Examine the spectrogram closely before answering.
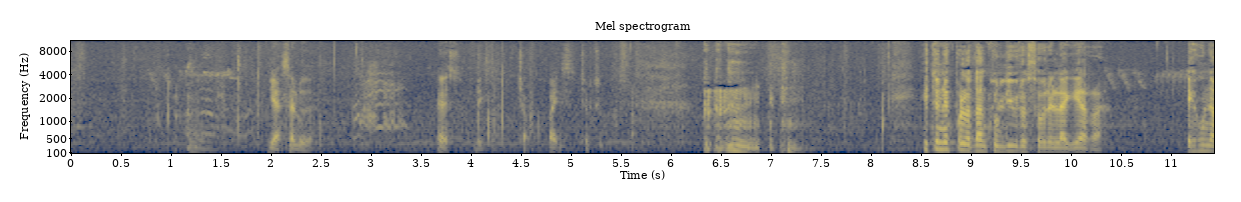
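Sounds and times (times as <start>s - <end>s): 
faint hiss: 0.0s - 11.4s
pet cat meowing: 1.1s - 2.0s, 2.8s - 3.4s
speech: 2.0s - 2.6s, 3.6s - 5.7s, 6.4s - 7.4s, 8.5s - 10.4s, 11.1s - 11.4s.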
